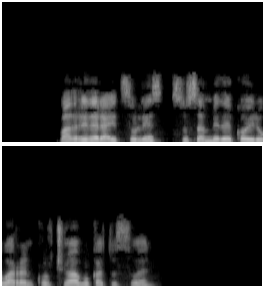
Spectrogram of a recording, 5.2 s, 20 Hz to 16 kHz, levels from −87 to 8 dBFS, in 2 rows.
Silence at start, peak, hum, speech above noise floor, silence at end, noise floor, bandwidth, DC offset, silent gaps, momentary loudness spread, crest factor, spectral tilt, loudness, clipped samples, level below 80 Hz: 0.6 s; -8 dBFS; none; over 64 dB; 1.1 s; under -90 dBFS; 8.2 kHz; under 0.1%; none; 13 LU; 18 dB; -3.5 dB/octave; -26 LUFS; under 0.1%; -72 dBFS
